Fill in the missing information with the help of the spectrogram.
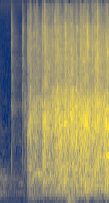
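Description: A crowd breaks into applause after a couple of scattered claps, building quickly into dense, sustained clapping from many hands that continues steadily to the end, as an audience practices clapping at the preacher's urging.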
